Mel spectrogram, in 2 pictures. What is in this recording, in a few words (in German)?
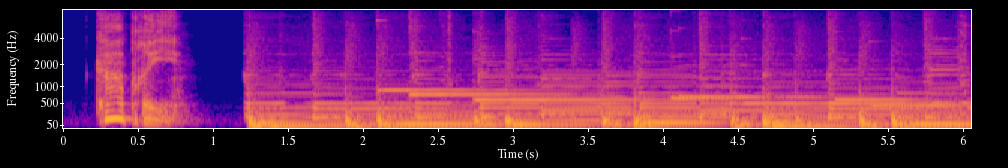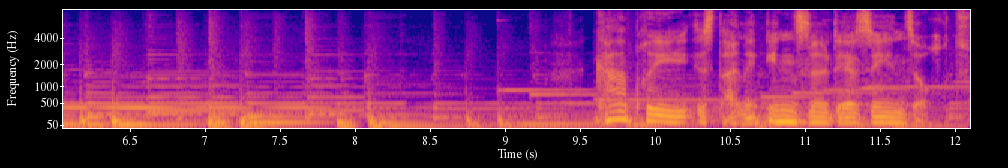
reisehoerbuch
